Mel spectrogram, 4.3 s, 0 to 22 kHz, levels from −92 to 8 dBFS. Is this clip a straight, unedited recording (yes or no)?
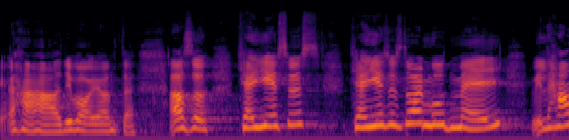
yes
